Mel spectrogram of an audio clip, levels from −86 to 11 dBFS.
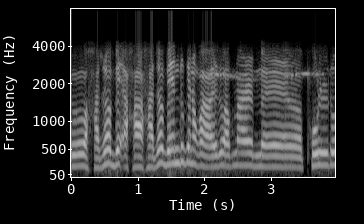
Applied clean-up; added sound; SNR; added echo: none; none; none; none.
